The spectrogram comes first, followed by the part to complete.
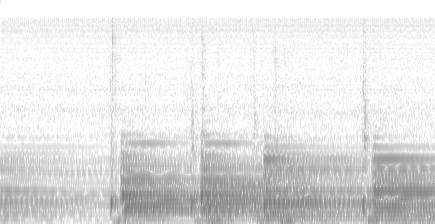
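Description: Software piano patch in Ableton Live played from a MIDI keyboard in sustained chords. A held chord fades, then new chords are struck about a second in, at two seconds, shortly after, and near the end.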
